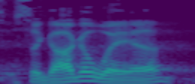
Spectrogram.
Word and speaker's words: Sacagawea: In the middle, pointing, of course, is not Sacagawea, but join me in the correct pronunciation, Sacagawea That is Sagagawea, most likely a 16-year-old Shoshone Indian girl who was pregnant with the gentleman on the far right.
